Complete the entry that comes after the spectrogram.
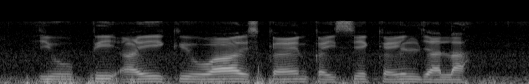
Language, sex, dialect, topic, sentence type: Bhojpuri, male, Northern, banking, question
